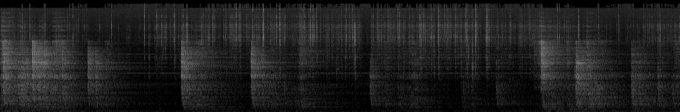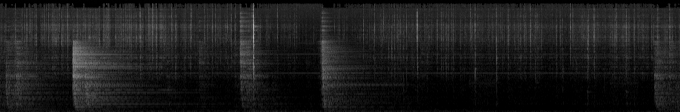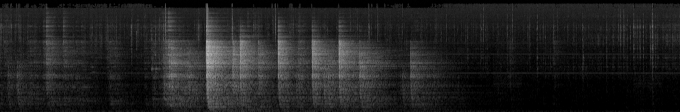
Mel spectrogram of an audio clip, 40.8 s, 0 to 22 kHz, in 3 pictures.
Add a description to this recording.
zoom h4n, contact microphone, Field recording of the urban ecology collaborative project with John Grzinich organized by the Museum of Art in Lodz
